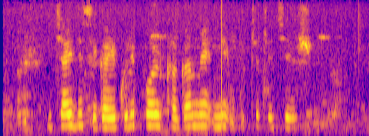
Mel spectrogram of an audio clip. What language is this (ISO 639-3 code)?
kin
